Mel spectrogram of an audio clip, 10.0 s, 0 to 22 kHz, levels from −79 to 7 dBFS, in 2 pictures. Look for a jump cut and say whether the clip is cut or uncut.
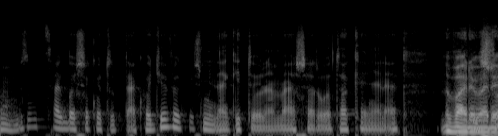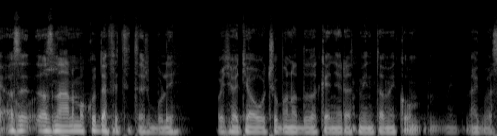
uncut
